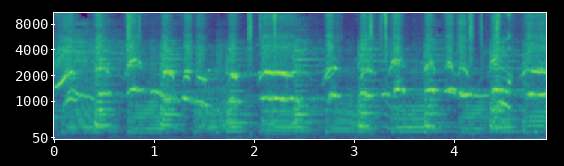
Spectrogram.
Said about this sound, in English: Listen to us whistle adorably.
